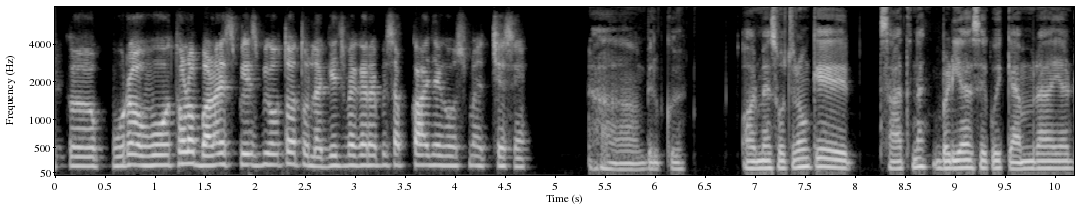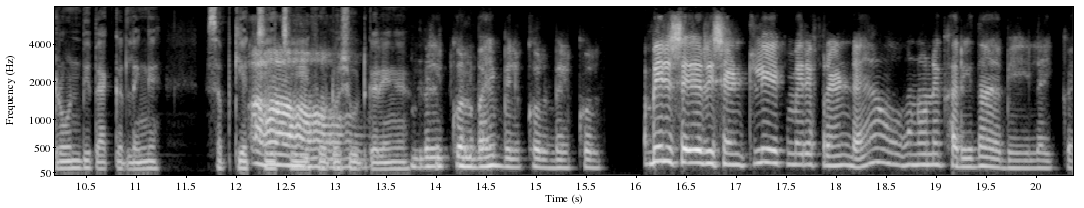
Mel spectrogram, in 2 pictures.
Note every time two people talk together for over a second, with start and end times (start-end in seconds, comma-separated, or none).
12.1-13.7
